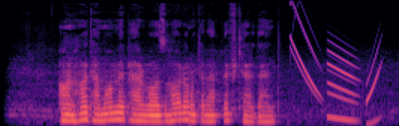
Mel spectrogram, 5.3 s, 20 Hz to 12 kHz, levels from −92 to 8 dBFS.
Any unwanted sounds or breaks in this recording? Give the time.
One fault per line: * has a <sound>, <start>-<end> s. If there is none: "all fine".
* has a chirp, 3.9-5.1 s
